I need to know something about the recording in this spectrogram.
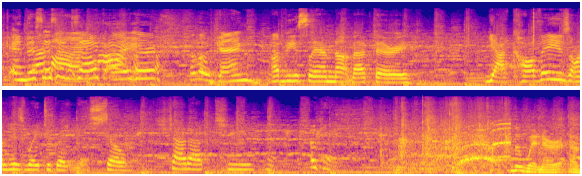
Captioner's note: roaring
